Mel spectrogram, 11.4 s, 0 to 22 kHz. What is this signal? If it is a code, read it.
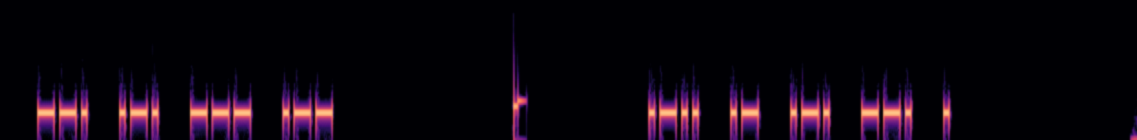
Morse code, heard as a keyed tone, about 22 wpm, spaced as for 16 wpm, 700 Hz. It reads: GROW LARGE
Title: 2x Character Spacing - Top 300 Words - 22wpm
